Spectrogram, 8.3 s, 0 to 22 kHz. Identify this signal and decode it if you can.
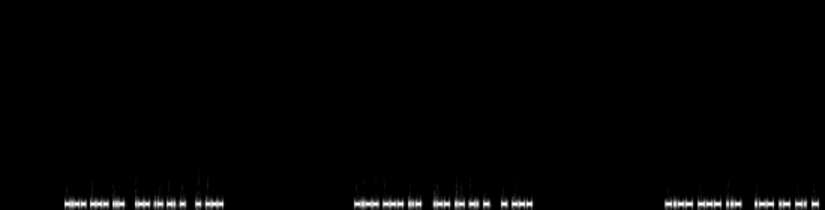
Morse code, heard as a keyed tone, about 62 wpm, 700 Hz. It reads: YOU WANT TO YOU WANT TO YOU WANT
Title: Speed-Racing - Sets of 3 Words 50wpm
